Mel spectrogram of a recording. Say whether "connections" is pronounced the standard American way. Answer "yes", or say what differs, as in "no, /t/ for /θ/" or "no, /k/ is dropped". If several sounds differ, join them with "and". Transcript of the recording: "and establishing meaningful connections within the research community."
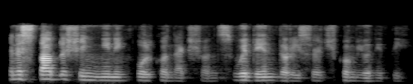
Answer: no, /s/ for /z/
